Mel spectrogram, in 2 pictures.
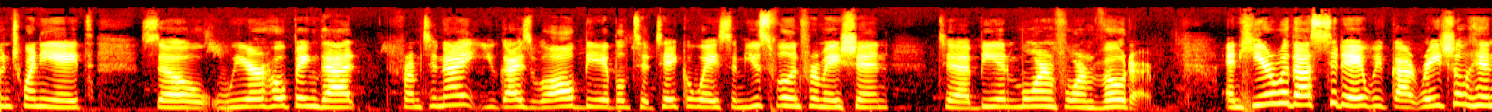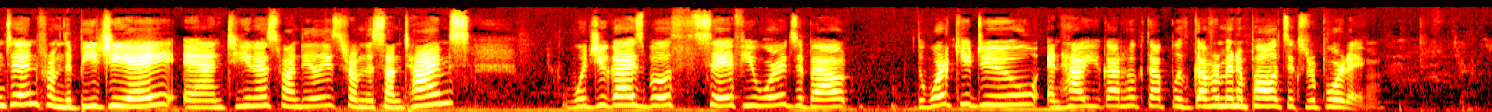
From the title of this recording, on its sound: Live At The Hideout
